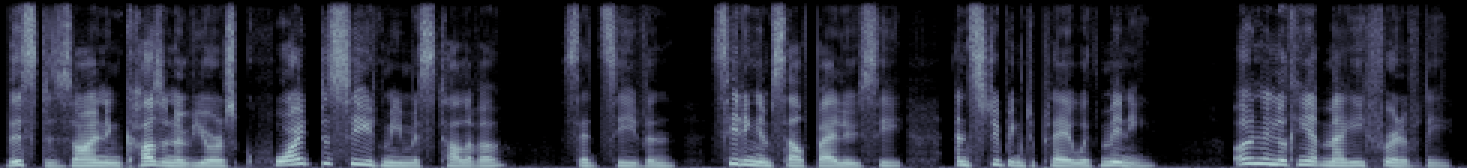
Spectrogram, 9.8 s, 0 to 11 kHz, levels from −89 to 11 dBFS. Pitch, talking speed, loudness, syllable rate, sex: 210 Hz, 165 wpm, -20 LUFS, 5.7 syllables/s, female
